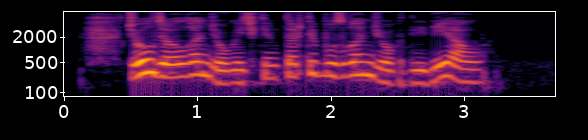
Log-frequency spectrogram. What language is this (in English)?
Kyrgyz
